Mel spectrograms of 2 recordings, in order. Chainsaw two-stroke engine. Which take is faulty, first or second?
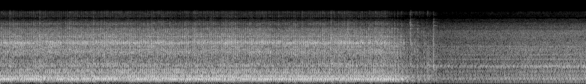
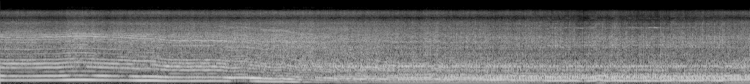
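second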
